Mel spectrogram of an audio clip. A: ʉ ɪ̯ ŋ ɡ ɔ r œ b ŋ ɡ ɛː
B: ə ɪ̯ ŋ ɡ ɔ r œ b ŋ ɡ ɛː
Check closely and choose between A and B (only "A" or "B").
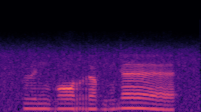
A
